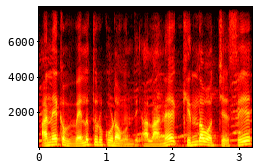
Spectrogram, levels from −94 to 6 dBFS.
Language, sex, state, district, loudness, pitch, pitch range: Telugu, male, Andhra Pradesh, Manyam, -19 LUFS, 140 Hz, 110-165 Hz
